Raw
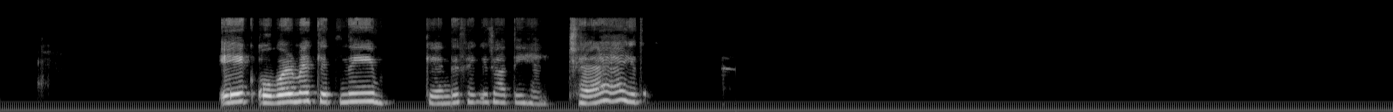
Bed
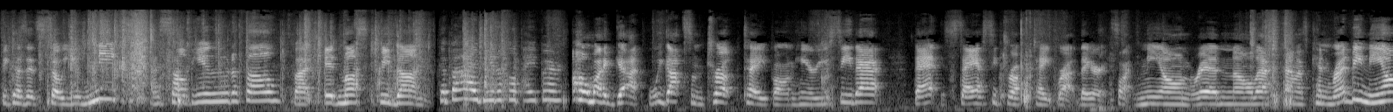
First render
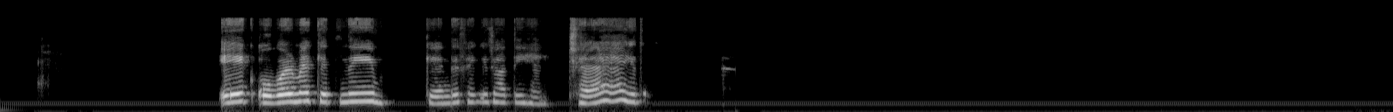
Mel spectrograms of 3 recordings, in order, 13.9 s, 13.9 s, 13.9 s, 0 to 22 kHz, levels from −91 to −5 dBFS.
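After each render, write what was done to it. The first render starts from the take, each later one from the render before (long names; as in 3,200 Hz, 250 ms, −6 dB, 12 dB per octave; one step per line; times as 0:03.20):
hum removal 50 Hz, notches 3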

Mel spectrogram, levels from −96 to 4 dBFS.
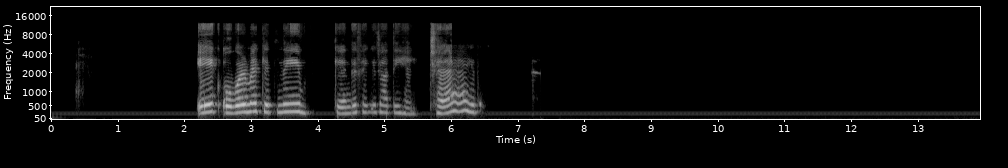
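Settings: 0:02.82–0:03.59: high-frequency loss of the air 97 metres
0:04.30–0:05.03: multiband upward and downward expander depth 70%
0:06.01–0:06.44: low-pass filter 1,400 Hz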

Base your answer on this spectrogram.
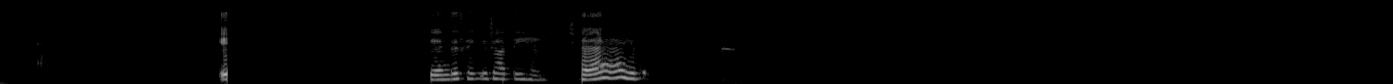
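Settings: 0:02.27–0:04.31: fill with room tone
0:04.91–0:05.82: fade out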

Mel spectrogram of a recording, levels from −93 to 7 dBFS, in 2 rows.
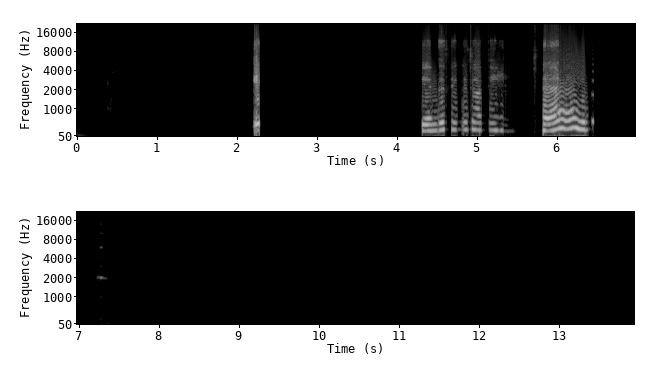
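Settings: spectral dynamics exaggerated over time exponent 1.5
leveller curve on the samples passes 3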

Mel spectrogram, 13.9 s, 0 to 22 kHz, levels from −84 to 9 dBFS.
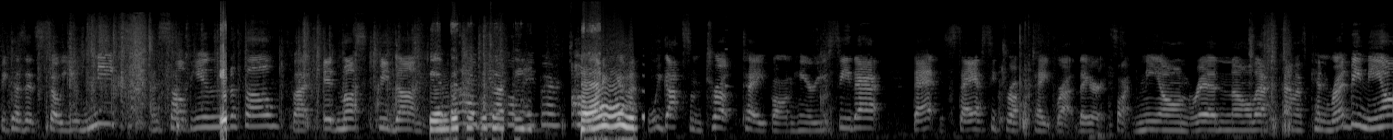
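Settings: mix in bed −15.5 dB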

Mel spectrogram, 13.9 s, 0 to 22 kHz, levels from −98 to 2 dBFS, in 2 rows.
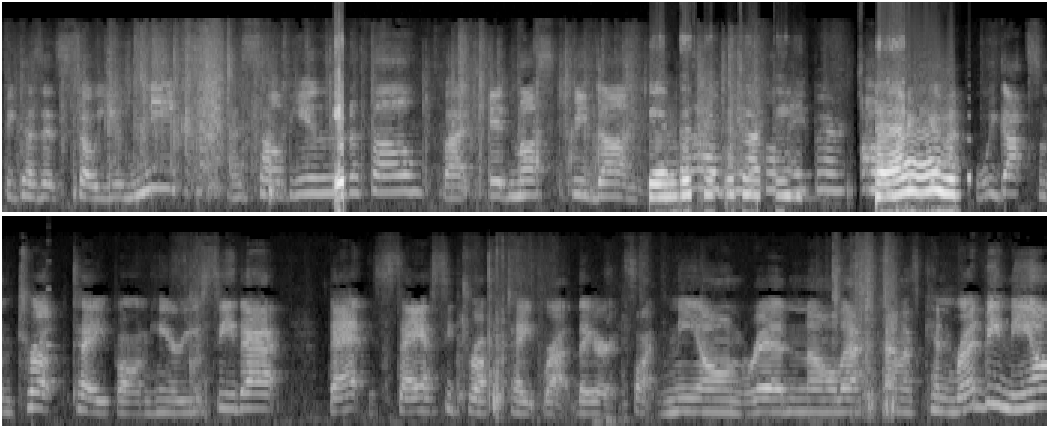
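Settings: level +9.5 dB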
